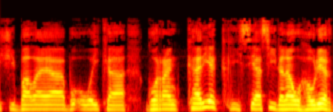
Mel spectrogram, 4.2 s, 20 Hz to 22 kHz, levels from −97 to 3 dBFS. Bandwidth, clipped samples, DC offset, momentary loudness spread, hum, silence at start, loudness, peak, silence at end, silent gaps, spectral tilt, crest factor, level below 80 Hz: 11.5 kHz; under 0.1%; under 0.1%; 7 LU; none; 0 s; -22 LUFS; -4 dBFS; 0 s; none; -6 dB/octave; 16 dB; -56 dBFS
